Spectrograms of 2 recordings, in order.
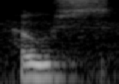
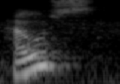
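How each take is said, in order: First: "House" in a Fargo accent, rounded toward "hohss". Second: "House" with an open "ow", rising high in an unsure Fargo attempt; tentative high-pitched Fargo-accent try at "House". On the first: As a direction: try "House" with a Fargo vowel. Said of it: "a really good Fargo accent". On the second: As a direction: question "House" upward, testing the Fargo accent. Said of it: "I can't do it". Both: Shown as a demonstration.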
